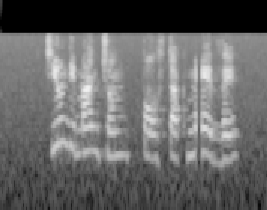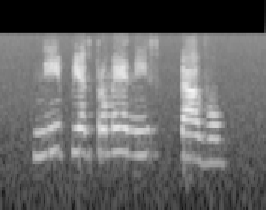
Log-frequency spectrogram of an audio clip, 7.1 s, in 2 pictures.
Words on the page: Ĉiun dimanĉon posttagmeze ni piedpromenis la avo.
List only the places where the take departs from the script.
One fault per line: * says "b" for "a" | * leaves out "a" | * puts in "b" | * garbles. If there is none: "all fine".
all fine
